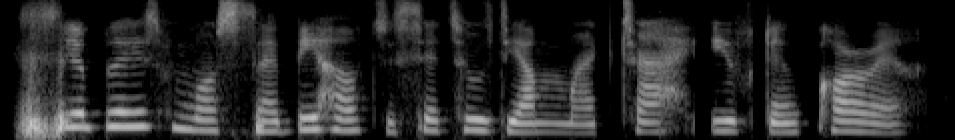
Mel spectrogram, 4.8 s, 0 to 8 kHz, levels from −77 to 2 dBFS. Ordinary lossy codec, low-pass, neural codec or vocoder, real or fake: none; none; codec, 16 kHz, 1 kbps, X-Codec, HuBERT features, trained on balanced general audio; fake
